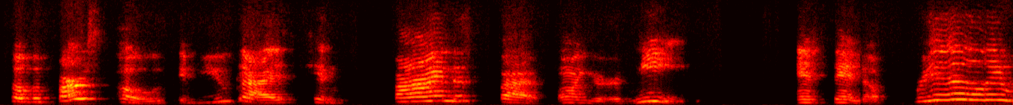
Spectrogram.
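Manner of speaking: ordinary talk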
